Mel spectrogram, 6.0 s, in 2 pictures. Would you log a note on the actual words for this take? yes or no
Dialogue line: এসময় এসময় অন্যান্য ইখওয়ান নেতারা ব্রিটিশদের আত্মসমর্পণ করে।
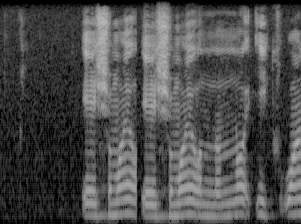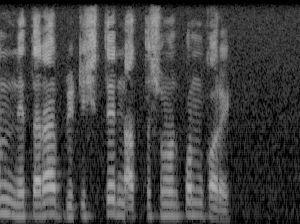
no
